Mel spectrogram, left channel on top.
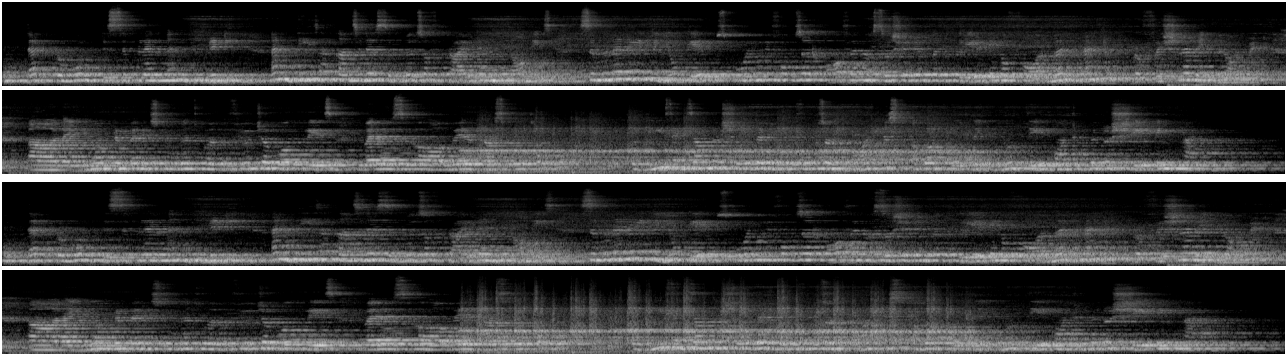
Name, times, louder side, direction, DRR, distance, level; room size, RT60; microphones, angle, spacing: voice 1, 0.0-18.3 19.1-24.8, left 1 dB, 75° left, -4 dB, 2.8 m, -23 dB
sound 1, 17.4-22.6, right 3 dB, 40° right, 0.7 m, -29 dB
13.5 x 10.0 x 4.5 m, 3.0 s
head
